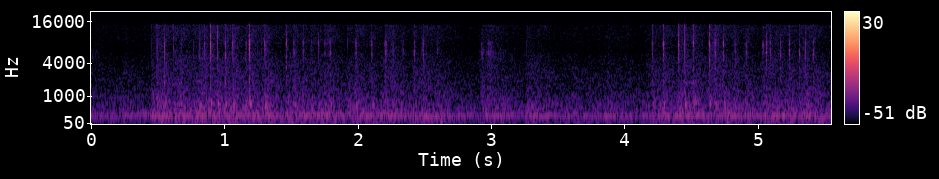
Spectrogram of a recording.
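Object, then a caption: Braided nylon air hose. A green braided nylon air hose is held in a loop while fingernails rapidly scratch and squeeze the braid. This produces quick, dry, bright ticking scratches in two busy bursts separated by a quieter stretch, over a faint steady low hum.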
